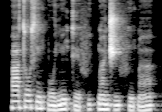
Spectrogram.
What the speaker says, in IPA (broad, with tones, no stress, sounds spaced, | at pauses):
a˦ t o˦ s ĩ˧ k͡p o˨ j ĩ˧ k e˨ f i˨˦ ɡ͡b ã˧ d͡ʒ i˨ f ĩ˨ k͡p ã˨˦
